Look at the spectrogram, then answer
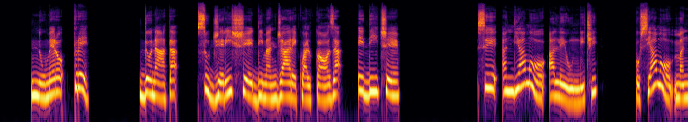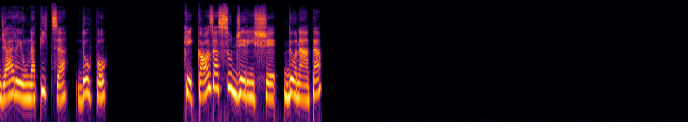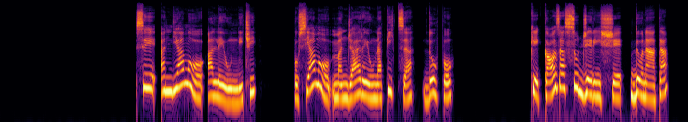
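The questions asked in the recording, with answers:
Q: Che cosa suggerisce Donata?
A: mangiare una pizza dopo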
